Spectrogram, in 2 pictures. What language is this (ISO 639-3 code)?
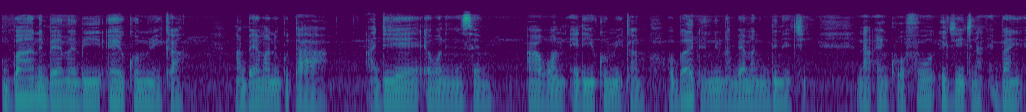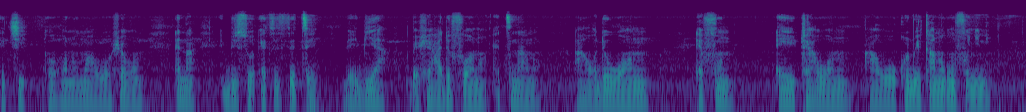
aka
